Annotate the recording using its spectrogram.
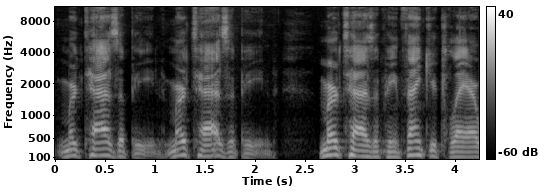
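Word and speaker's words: mirtazapine: It's pronounced Mertazipene. Mertazipene.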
